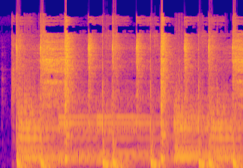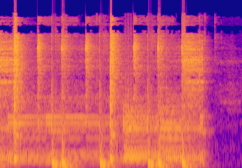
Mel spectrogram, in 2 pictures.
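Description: Hip hop beat playing back from an Akai MPC One: kick and snare hits over a sustained pitched instrument part. It starts just after the beginning and stops abruptly about half a second before the end.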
